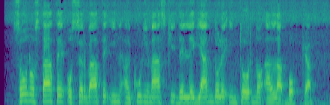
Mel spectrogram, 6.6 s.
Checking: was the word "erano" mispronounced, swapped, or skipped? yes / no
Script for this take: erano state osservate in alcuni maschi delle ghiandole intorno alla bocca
yes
